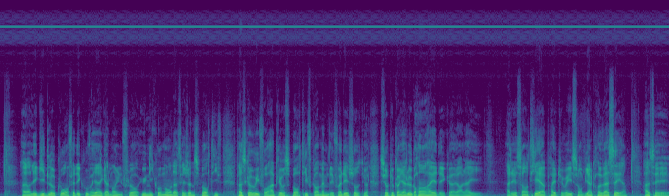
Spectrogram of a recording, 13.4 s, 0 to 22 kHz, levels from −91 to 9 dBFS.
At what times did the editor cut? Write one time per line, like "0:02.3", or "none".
none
